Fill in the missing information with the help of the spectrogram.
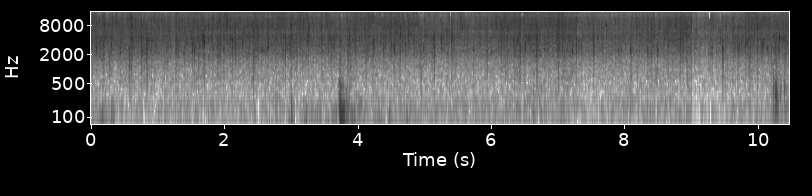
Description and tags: Frying some sausages on a stove.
